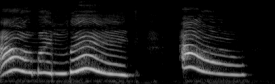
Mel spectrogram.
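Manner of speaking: very high, very slow, drawn-out scream. Retelling a scene where a character fakes injury: imitating Blair screaming. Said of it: "Blair starts screaming".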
